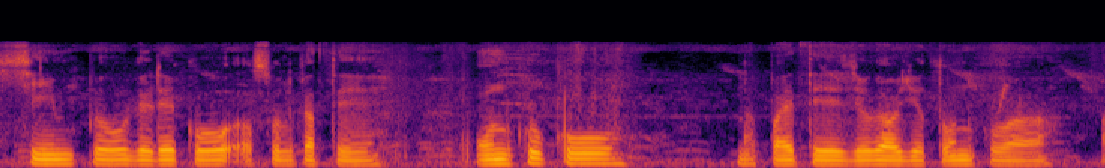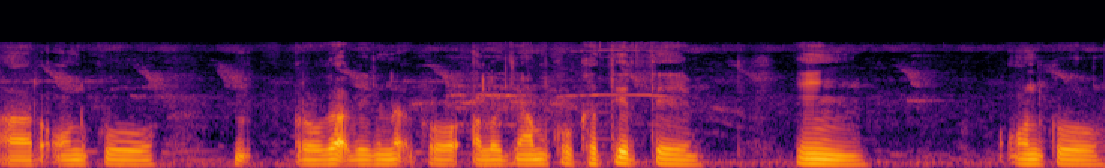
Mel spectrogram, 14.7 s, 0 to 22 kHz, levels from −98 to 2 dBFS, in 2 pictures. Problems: continuous background conversations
